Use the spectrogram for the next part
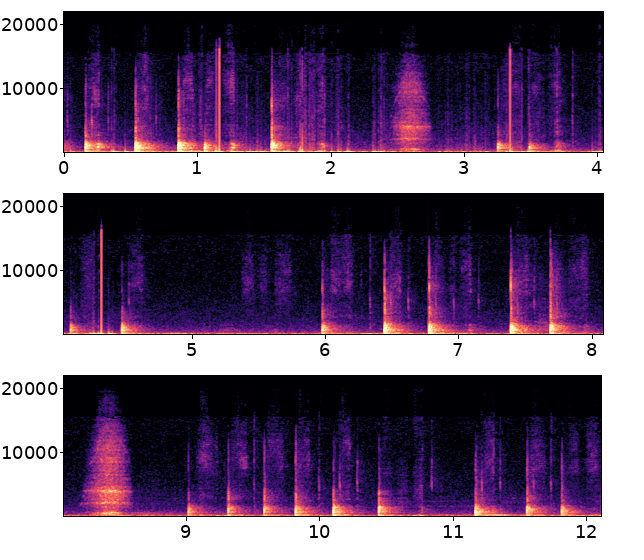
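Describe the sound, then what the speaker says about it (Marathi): Chalk or marker writing by hand on a board during a chemistry lesson on amines: a run of quick, dry scratching strokes and taps in irregular bursts, close and fairly quiet, with no talking. "बघा इथं लिहितो"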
